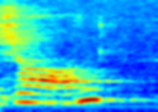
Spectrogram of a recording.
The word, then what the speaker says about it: Jeanne: I learned by reading the book that I should be calling you Jeanne. That's right. So I've been pronouncing it wrong for 23 years.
